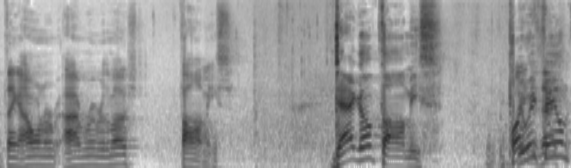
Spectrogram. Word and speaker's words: Thommies: No, we did, because you did karaoke in Thommies. Well, what's funny is I did do karaoke in, it's called Thommies. Yeah. So Thommies. But it's spelt like Thomas with an H.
